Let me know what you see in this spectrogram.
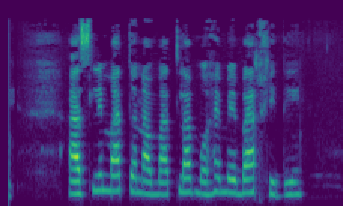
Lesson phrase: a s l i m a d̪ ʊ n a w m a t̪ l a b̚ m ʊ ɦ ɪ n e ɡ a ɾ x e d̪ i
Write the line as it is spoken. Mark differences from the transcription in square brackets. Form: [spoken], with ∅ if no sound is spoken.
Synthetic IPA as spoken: a s l i m a [t̪] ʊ n a w m a t̪ l a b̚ m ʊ ɦ ɪ [m] e [b] a ɾ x e d̪ i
